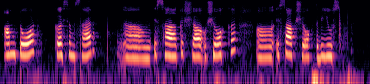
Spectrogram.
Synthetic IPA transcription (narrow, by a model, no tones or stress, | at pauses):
ɐmʈoːʈʰ | kəsimsɐɾ | isaːkʃʃoːkʰ | isaːkʃoːkʰt̪ɨbijuːs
